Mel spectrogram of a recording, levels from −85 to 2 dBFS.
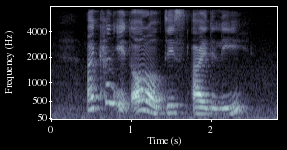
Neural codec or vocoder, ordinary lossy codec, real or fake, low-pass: none; none; real; 7.2 kHz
